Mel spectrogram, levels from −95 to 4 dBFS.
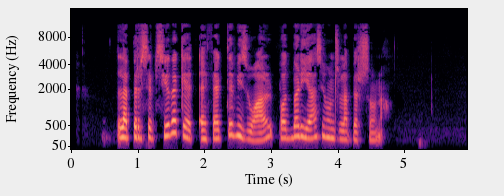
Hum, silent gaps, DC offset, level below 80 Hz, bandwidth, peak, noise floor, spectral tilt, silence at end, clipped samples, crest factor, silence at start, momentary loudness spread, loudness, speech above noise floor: none; none; under 0.1%; -72 dBFS; 11.5 kHz; -2 dBFS; -71 dBFS; -4 dB/octave; 1.2 s; under 0.1%; 20 dB; 0.7 s; 9 LU; -22 LUFS; 50 dB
